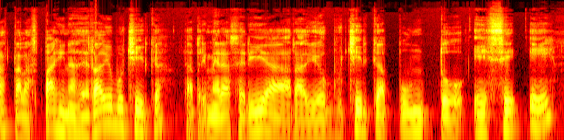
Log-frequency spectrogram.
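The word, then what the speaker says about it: Botkyrka: Este nombre de Buchirca, si se escribe en sueco, se escribe con una K y una Y. O sea, usted diría radiobotkirka.se y Radio Buchirca como se leería, o Radio Buchirca como se leería, si lo leyéramos en sueco, .com.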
